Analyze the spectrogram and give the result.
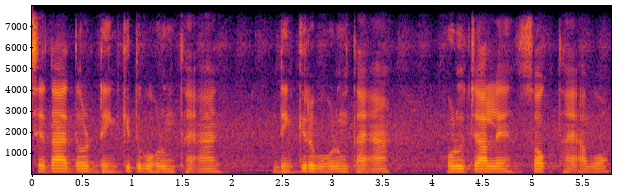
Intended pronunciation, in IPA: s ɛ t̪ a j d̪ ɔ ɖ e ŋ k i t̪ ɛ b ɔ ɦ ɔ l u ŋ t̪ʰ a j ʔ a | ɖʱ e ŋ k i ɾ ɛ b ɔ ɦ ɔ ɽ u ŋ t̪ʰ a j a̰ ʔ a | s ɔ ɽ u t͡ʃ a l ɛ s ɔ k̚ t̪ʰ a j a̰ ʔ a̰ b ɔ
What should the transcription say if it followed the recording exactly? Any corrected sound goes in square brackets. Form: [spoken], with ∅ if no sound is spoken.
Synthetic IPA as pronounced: s ɛ [d̪] a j d̪ ɔ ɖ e ŋ k i t̪ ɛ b ɔ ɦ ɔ [ɽ] u ŋ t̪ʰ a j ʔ a | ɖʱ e ŋ k i ɾ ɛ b ɔ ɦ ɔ ɽ u ŋ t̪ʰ a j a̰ ʔ a | [h] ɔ ɽ u t͡ʃ a l ɛ s ɔ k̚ t̪ʰ a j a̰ ʔ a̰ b ɔ

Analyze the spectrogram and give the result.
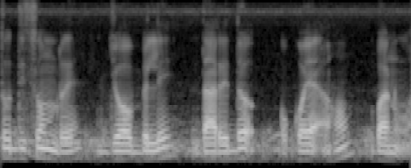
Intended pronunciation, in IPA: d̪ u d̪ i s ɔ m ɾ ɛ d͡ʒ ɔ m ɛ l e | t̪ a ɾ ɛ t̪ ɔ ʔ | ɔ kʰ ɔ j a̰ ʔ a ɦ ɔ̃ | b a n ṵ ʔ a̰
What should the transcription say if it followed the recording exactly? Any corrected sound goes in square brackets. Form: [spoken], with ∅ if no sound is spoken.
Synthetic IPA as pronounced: [t̪] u d̪ i s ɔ m ɾ ɛ d͡ʒ ɔ [b] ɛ l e | [d̪] a ɾ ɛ [d̪] ɔ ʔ | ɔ [k] ɔ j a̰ ʔ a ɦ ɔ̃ | b a n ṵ ʔ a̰

